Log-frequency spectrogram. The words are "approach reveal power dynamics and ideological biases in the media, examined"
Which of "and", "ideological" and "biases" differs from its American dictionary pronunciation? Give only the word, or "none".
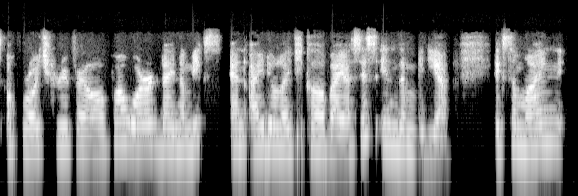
biases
